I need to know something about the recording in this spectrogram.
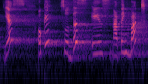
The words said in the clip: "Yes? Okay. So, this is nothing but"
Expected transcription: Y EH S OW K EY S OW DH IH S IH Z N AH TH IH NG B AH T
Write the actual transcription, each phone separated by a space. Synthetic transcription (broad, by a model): Y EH S OW K EY S OW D IH S IH Z N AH T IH NG B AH T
